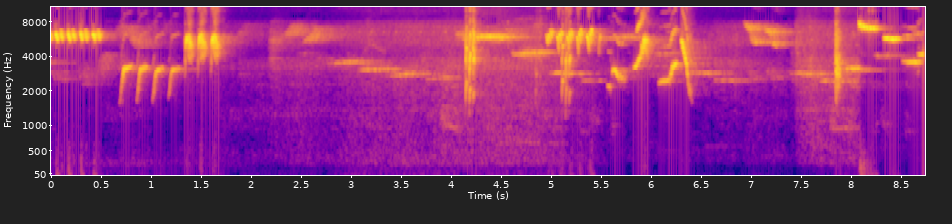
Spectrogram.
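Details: Lively mountain bush lark song for training cage birds, with rapid repeated chirps and whistles broken by a soft hissy lull, then more varied trills and looping notes.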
